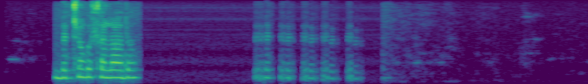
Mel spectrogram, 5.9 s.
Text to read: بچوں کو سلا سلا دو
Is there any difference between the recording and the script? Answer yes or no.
yes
